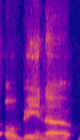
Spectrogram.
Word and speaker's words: Obinna: It's Obinna, but nah, you were close enough.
